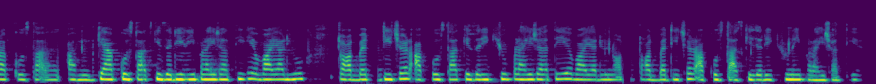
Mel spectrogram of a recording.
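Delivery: normal talking voice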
